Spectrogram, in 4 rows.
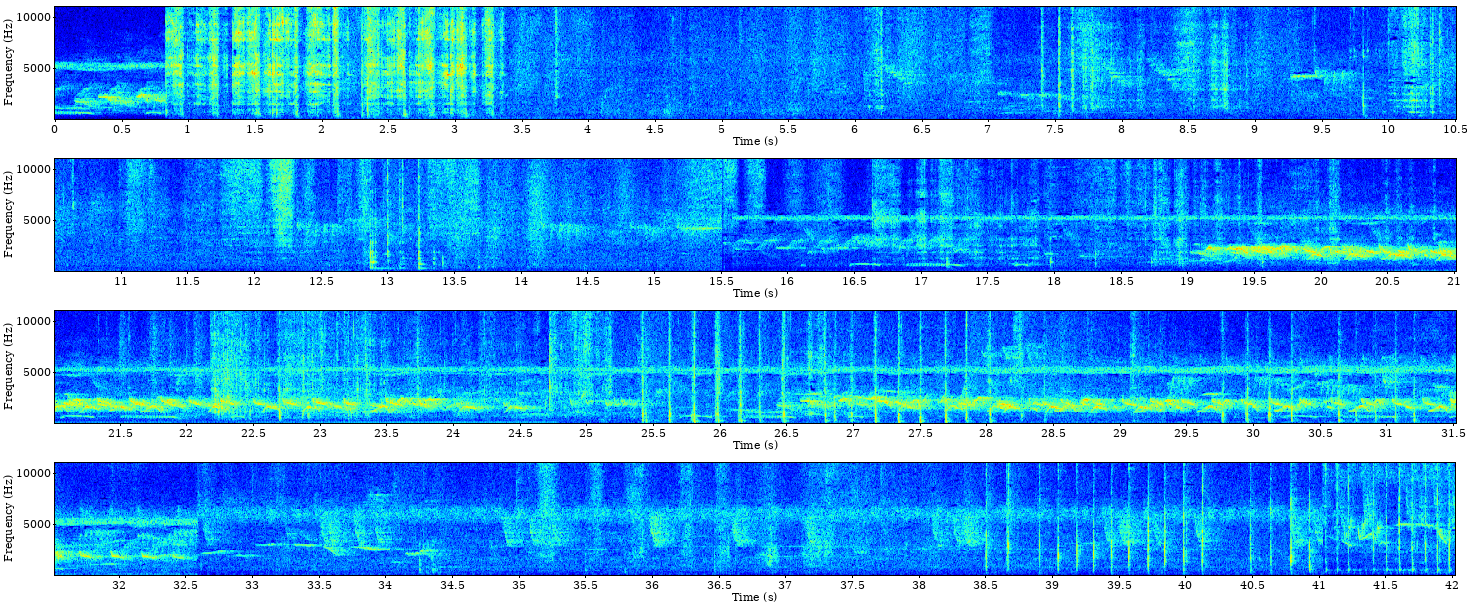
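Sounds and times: birds chirping: 14.2 - 37.2.

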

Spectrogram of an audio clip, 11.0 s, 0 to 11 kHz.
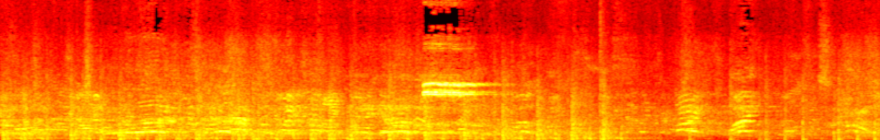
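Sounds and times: people shouting: 0.0 - 11.0
referee's whistle blast: 5.3 - 6.5.

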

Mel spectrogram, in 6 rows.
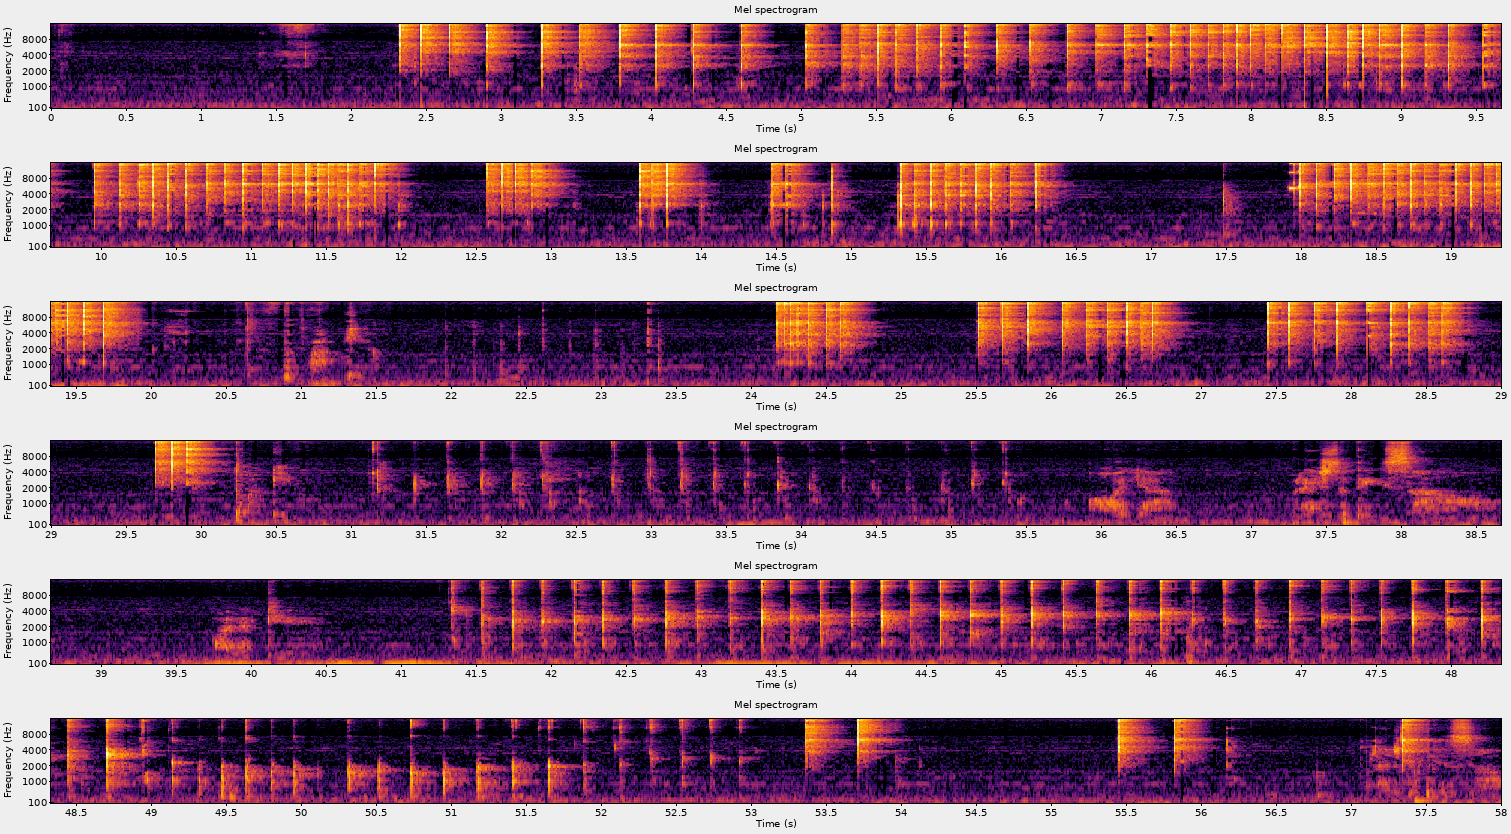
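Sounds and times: ratchet wrench clicking: 2.3 - 12.0, 18.0 - 19.9, 24.2 - 24.8, 25.5 - 26.8, 27.4 - 28.8.

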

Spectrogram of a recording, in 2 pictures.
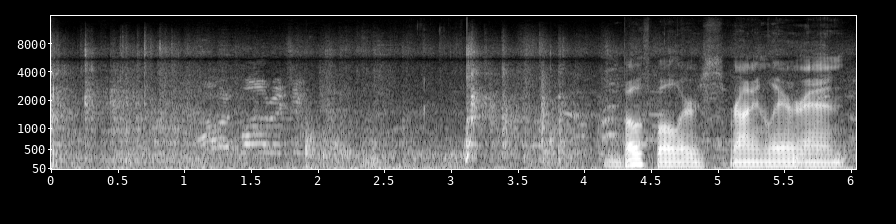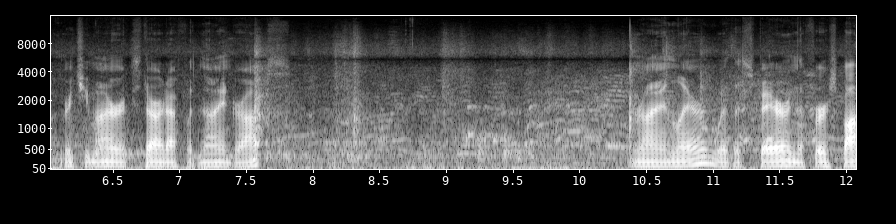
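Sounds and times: indistinct background voices: 3.5 - 12.0.

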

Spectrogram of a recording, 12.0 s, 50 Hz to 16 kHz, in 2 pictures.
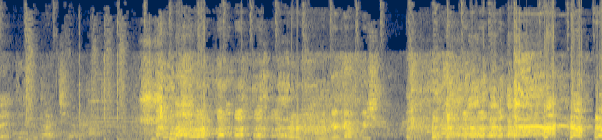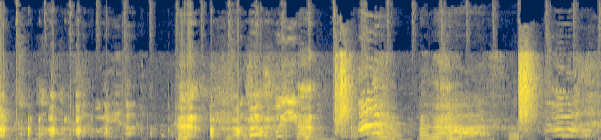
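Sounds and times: bar music with bass line: 0.0 - 11.6
voices and laughter: 1.3 - 12.0
sharp slaps: 9.3 - 9.8, 11.2 - 11.6.

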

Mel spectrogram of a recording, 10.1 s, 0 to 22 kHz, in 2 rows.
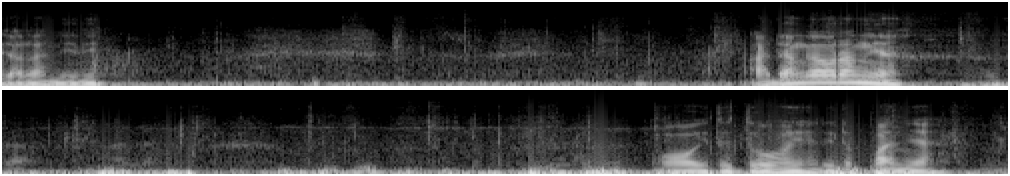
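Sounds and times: footsteps on pavement: 0.0 - 10.0
wind rumble on microphone: 0.4 - 3.9, 4.6 - 10.0.

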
